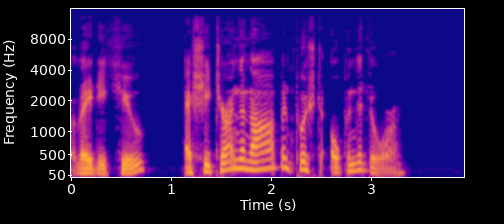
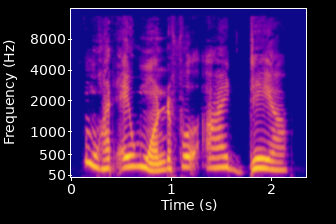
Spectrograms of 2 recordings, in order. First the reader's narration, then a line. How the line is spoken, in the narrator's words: exclaimed Lady Kew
